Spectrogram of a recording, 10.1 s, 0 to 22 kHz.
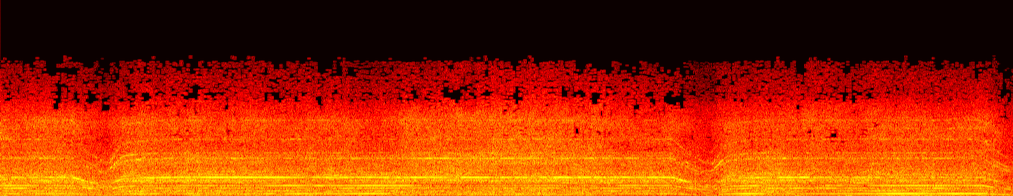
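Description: DeWalt 20-volt brushless cordless yard tool's motor running at full speed with a steady high whine. The trigger is eased off twice, the whine dipping and spinning straight back up, and near the end it is released and the whine falls away as the motor spins down.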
